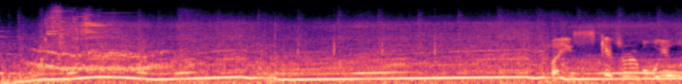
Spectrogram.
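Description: Car engine revving hard with tires spinning in The Grand Tour racing game, a rising then sustained engine whine with skittering tire noise, loud and close, someone talking over it.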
